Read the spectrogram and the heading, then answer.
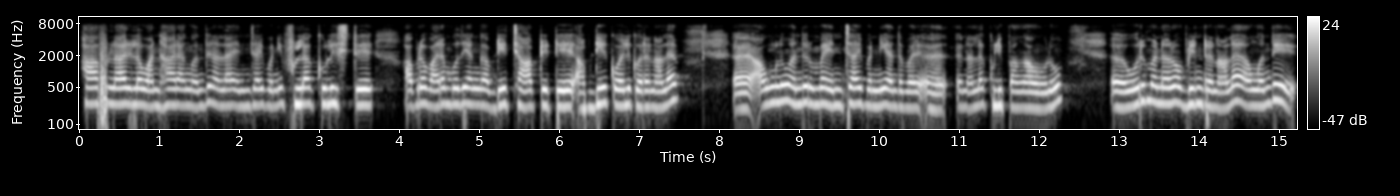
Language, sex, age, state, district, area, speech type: Tamil, female, 18-30, Tamil Nadu, Thoothukudi, urban, spontaneous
